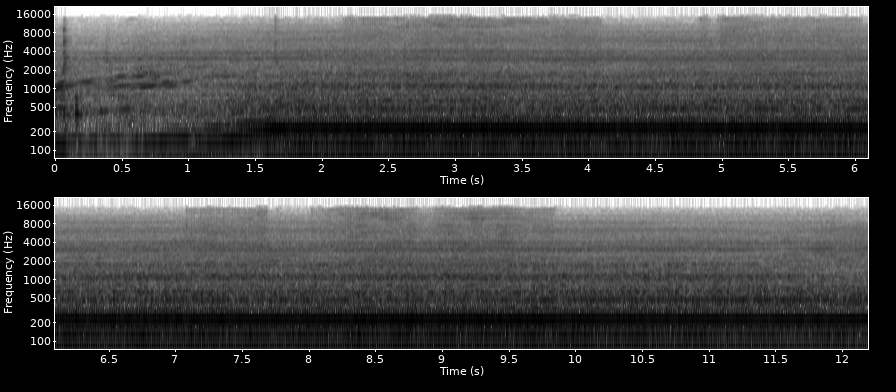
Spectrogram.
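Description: Bench grinder's electric motor starting up, its whine rising over about a second and a half, then running at a steady hum. A custom orthotic's top cover is ground down against the sanding drum to shorten it to fit a shoe.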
